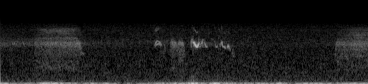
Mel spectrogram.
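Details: Eurasian eagle-owl on a Latvian livestream, 17 June 2017 at 12:14: three soft, breathy hisses about one and a half seconds apart, with a short high whistle from another bird in between.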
